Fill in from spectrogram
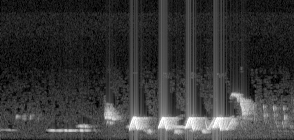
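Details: Nightingale singing, said to mimic other birds: soft low whistled notes, then four loud, emphatic, slurred notes in quick succession and a high, fading squeaky trail, over light background hiss.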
